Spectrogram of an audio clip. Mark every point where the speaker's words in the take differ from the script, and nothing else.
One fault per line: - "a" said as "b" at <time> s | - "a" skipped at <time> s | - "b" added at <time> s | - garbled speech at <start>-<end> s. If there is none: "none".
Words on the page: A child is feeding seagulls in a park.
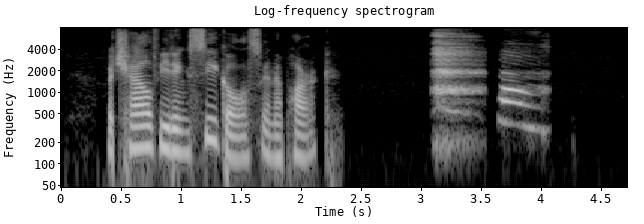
- "is" skipped at 0.8 s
